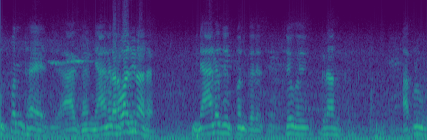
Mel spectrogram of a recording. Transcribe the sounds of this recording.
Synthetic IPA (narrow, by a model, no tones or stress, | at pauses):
ut̪̚pənt̪ʰajet͡ʃʰḛaɡnjanəəɾʋad͡ʒinat̪ʰa | ɡnjanəd͡ʒut̪̚pənkəɾet͡ʃʰḛʃũkəũɡɾanut̪ə | apɳũ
